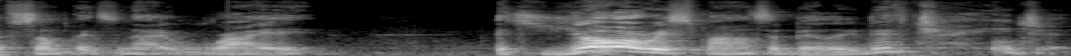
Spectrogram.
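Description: The man's volume rises and falls a great deal. He talks at a moderate pace. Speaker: interview guest. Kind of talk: motivational speech. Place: studio.

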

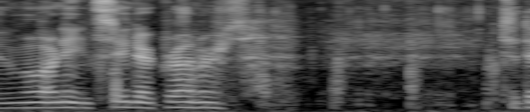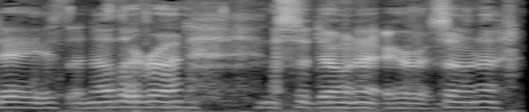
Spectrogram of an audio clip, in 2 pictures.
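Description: Monotone, flat intonation over light background noise. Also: man, fairly quick pace, dry sound with no echo. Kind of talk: casual narration while running. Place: open country. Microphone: phone near.

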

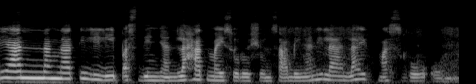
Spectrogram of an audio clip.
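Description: Her intonation lively, a woman is speaking. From Philippines. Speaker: vlogger. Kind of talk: product tutorial vlog; casual vlog chat. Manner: halting. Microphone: phone near.

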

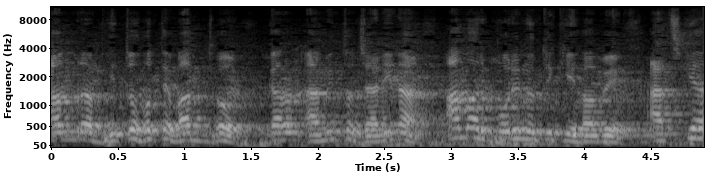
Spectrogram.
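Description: A man's voice carries audible room echo, with light noise in the background. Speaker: preacher. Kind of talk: sermon. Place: stage. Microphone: podium.

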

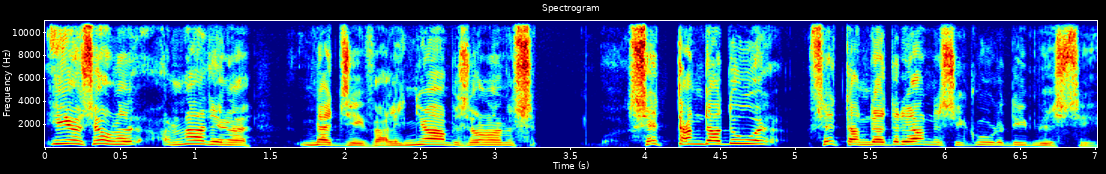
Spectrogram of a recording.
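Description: A man with a Campanian accent speaks at a very slow pace in a high voice, his intonation lively and his loudness very even, with long, frequent pauses over a quiet background. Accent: Campanian dialect-inflected Italian. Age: 80s+. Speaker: interviewee. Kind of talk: interview answer. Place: workshop. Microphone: handheld.

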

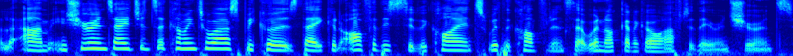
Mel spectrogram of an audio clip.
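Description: A woman with fairly high pitch and vocal fry talks at a very fast pace with hardly any pauses, in a dry sound with no echo against a quiet background. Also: ordinary pitch variation. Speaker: payroll service provider. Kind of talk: casual chat. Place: studio. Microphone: studio mic.

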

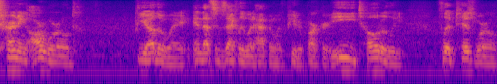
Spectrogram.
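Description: A man talks at a fairly quick pace in a fairly low pitch, with fairly even intonation. Light background noise can be heard. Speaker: guest host. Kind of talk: casual conversation. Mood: cheerful, laughing. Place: home room.

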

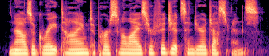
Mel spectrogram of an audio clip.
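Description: With a normal speaking voice, a woman at a fairly low pitch sounds dry and close, with no echo. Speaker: meditation guide. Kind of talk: guided meditation. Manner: slow, calm, soothing; soft-spoken, gentle, with long pauses.

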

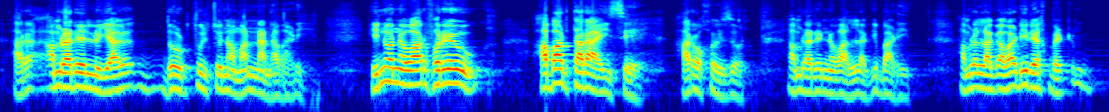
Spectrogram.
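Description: Speaking in a Sylheti accent, a man uses lively intonation at a medium pitch. The background is quiet. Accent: Sylheti Bengali. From Sylhet, Bangladesh (Beanibazar). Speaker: journalist. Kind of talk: personal testimony interview.

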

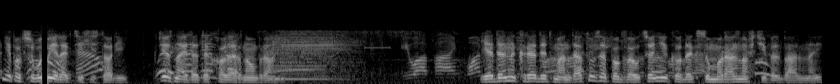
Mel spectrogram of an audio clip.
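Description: A man speaks at a moderate pace with long, frequent pauses and big swings in loudness over noticeable background noise. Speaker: Polish film voice-over reader (lektor). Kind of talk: single-voice film translation read over the original soundtrack.

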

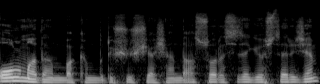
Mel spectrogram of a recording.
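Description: Moderate-paced speech from a man, dark and mellow in tone. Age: 40s. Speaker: trading educator. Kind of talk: market analysis tutorial. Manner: casual with frequent fillers.

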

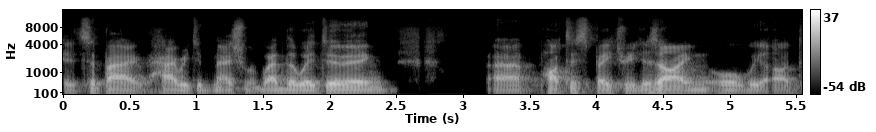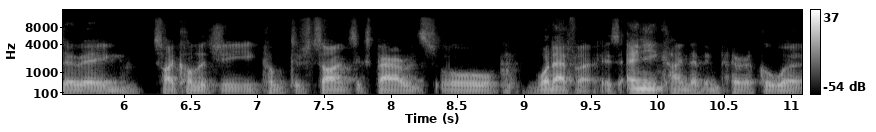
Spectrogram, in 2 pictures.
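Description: Over a quiet background, a man with a very deep, low voice speaks at a moderate pace in a flat monotone. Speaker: presenter. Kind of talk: lecture. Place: hall.

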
